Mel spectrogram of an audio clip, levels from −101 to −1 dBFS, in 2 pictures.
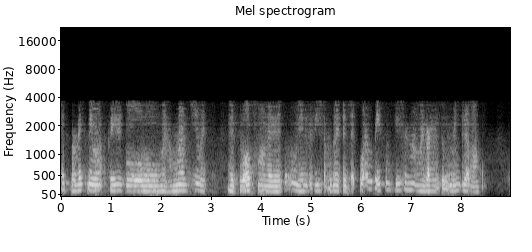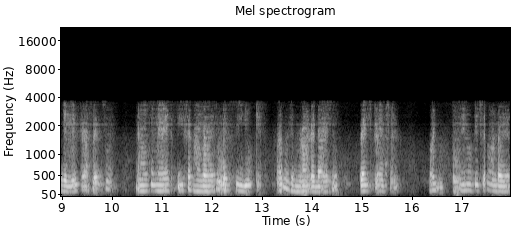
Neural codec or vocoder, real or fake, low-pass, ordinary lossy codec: codec, 44.1 kHz, 0.9 kbps, DAC; fake; 3.6 kHz; none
